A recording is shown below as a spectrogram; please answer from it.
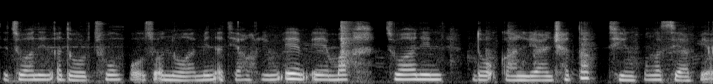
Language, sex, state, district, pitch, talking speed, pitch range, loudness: Mizo, female, Mizoram, Aizawl, 215 Hz, 185 wpm, 200-225 Hz, -18 LUFS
